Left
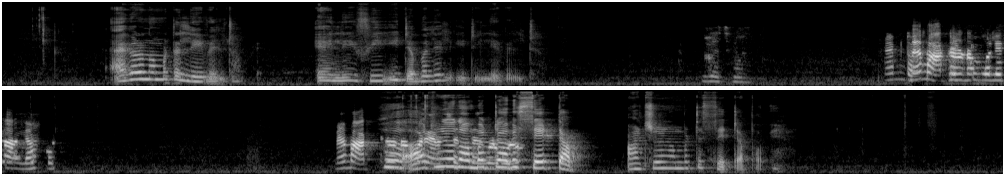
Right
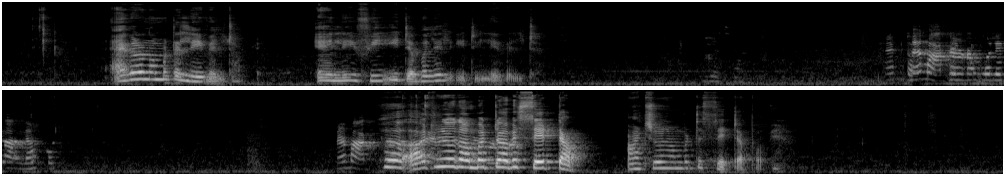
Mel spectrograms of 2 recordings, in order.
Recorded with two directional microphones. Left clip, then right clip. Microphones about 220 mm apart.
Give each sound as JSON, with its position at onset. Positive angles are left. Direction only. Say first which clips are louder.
{"t": 1.0, "sound": "a woman's voice", "louder": "left 1 dB", "side_deg": 20}
{"t": 7.0, "sound": "a woman's voice", "louder": "left 17 dB", "side_deg": 40}
{"t": 8.8, "sound": "a woman's voice", "louder": "left 16 dB", "side_deg": 45}
{"t": 13.3, "sound": "a woman's voice", "louder": "left 17 dB", "side_deg": 40}
{"t": 13.8, "sound": "a woman's voice", "louder": "left 7 dB", "side_deg": 20}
